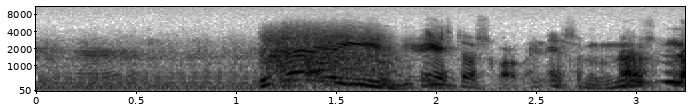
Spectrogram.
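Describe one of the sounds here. A loud cartoon crash bangs.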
